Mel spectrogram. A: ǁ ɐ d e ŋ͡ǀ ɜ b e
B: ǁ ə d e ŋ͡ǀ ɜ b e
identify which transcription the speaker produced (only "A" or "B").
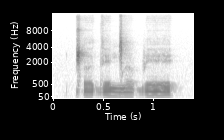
B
